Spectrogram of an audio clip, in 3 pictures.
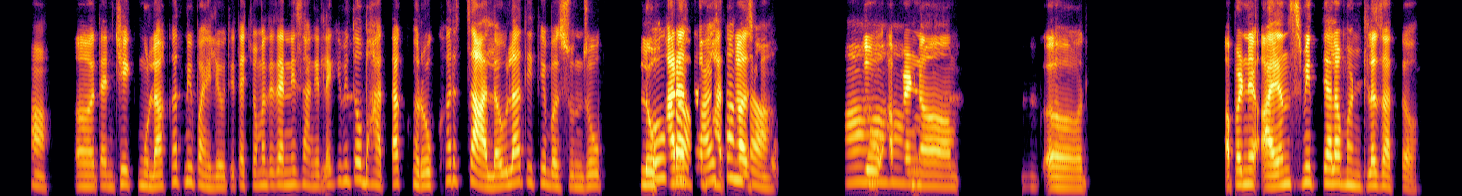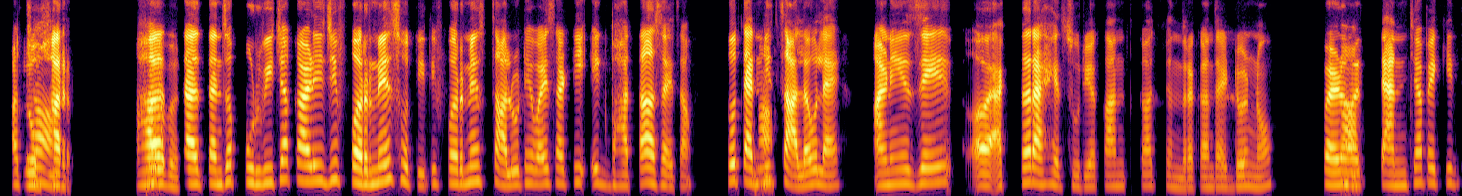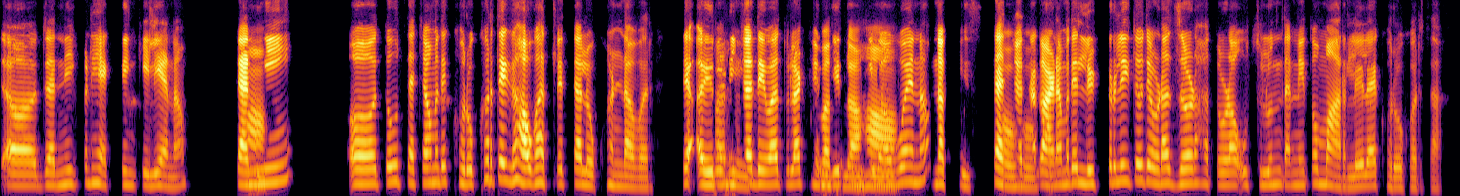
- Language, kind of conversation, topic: Marathi, podcast, जुने सिनेमे पुन्हा पाहिल्यावर तुम्हाला कसे वाटते?
- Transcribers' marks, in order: bird; other noise; in English: "फर्नेस"; in English: "फर्नेस"; other background noise; in English: "आय डोंट नो"; in English: "अ‍ॅक्टिंग"; in English: "लिटरली"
